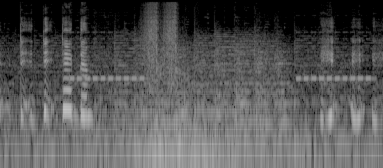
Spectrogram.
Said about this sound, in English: Why isn't Radha answering the call?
